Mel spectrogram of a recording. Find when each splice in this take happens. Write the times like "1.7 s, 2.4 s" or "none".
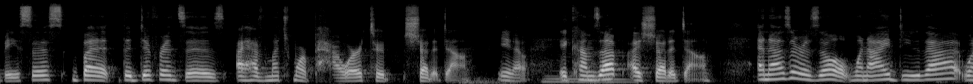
1.1 s, 7.5 s

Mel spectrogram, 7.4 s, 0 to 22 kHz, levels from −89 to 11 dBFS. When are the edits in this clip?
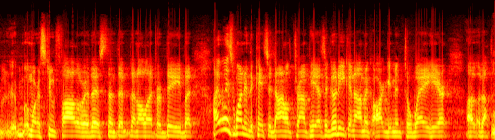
none

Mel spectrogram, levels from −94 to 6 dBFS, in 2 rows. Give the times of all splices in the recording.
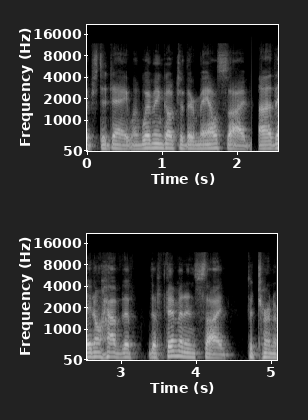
2.2 s

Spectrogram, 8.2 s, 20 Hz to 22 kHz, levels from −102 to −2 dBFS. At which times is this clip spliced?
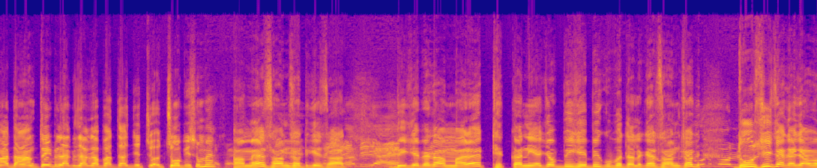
2.2 s

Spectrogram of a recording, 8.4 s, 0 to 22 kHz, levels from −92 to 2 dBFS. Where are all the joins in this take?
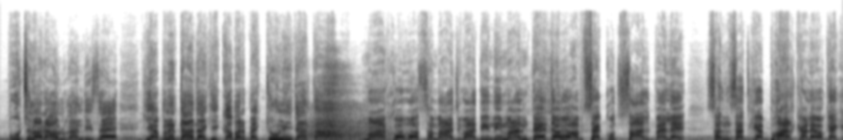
3.5 s

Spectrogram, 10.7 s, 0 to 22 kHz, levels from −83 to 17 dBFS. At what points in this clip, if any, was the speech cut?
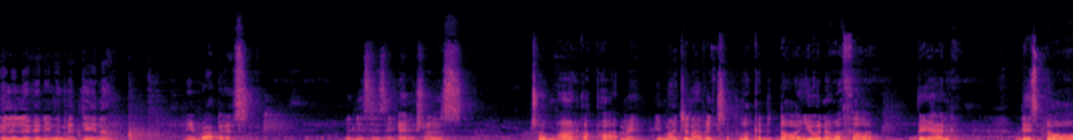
none

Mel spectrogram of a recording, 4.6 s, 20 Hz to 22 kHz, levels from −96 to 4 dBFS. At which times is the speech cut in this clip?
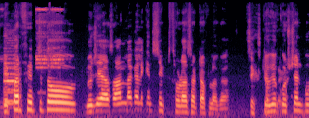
none

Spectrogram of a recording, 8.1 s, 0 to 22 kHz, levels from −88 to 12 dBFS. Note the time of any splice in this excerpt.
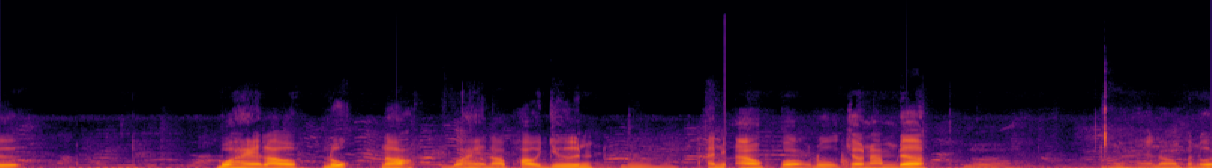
4.8 s

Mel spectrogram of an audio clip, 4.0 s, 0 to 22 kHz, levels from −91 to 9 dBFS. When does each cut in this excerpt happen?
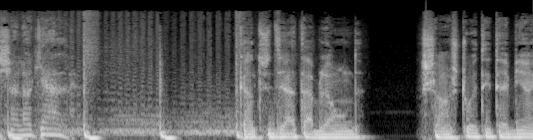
1.8 s

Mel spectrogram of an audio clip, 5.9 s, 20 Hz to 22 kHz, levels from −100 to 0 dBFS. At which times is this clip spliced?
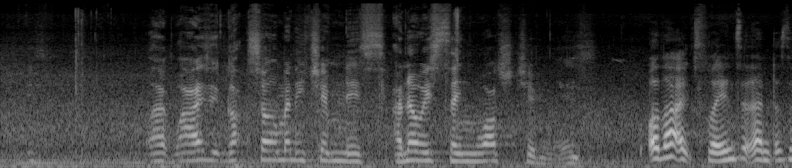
none

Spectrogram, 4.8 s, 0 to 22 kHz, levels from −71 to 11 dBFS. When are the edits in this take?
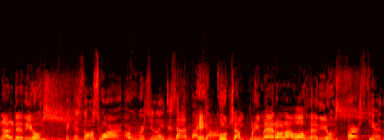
none

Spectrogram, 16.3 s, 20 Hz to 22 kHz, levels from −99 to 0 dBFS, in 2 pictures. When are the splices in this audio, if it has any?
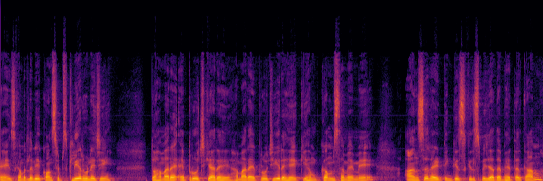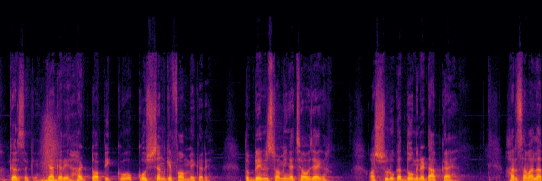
8.8 s

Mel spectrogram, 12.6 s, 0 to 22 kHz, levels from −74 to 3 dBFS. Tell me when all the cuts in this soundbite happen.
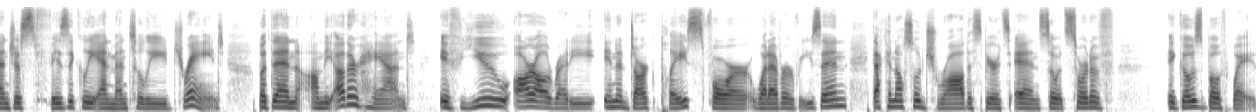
none

